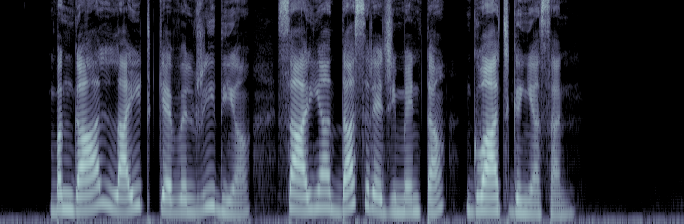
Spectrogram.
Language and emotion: Punjabi, neutral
